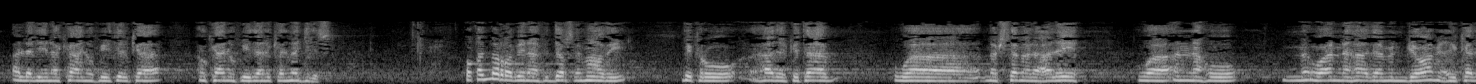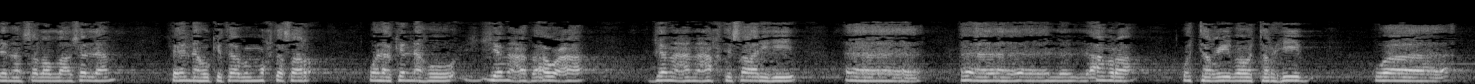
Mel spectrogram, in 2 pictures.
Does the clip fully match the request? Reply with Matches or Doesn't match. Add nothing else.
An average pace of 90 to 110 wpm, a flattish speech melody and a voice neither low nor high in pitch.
Matches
